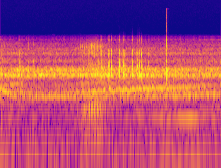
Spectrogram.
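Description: Steady, muffled engine hum of slow traffic, a car and the motorcycles just ahead, heard from inside the car's cabin, with a sharp click near the end.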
